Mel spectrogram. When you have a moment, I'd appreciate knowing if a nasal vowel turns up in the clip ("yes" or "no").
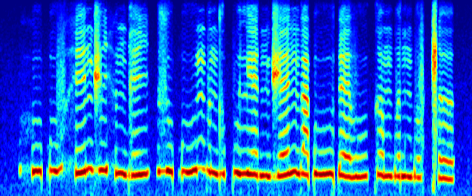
no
